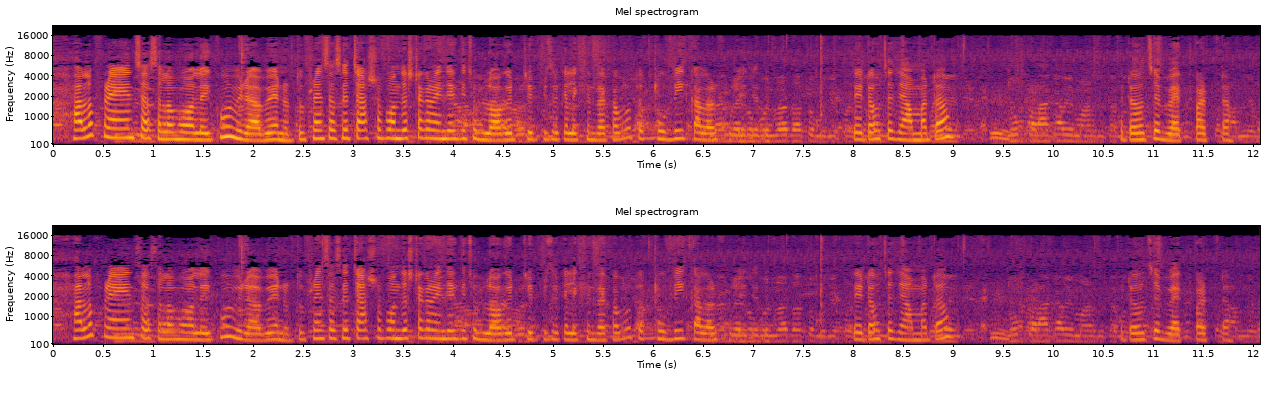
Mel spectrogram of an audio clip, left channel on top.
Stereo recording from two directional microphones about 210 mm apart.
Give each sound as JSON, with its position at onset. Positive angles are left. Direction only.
{"t": 0.0, "sound": "a sound", "side_deg": 10}
{"t": 0.5, "sound": "a woman's voice", "side_deg": 25}
{"t": 8.0, "sound": "a woman's voice", "side_deg": 10}
{"t": 10.7, "sound": "a woman's voice", "side_deg": 20}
